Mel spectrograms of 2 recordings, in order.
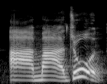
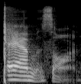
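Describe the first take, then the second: First: All syllables get even stress. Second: The stress is on the first syllable. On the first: The speaker calls it wrong. "아마존 아니고" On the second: The speaker calls it right. "강세는 다라라"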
